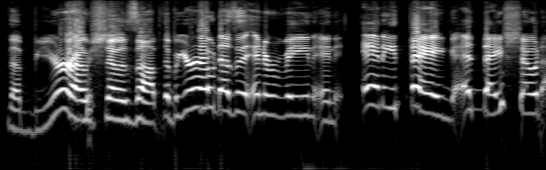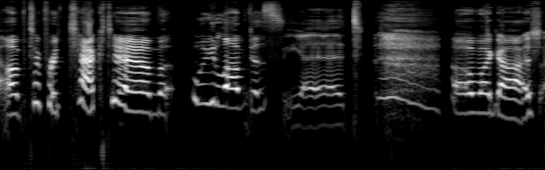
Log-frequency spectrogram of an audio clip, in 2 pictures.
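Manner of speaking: loud, high, choked-up gush; nearly crying with excitement; excited, teary. Real, not acted. Excited retelling, emotional climax.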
